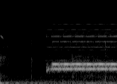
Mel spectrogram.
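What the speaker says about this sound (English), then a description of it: "What do you mean the phone's ringing?" A telephone rings in the visual novel game Higurashi When They Cry, a clean electronic bell tone that starts abruptly and holds steadily, alone and moderately loud.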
